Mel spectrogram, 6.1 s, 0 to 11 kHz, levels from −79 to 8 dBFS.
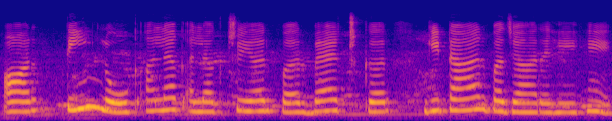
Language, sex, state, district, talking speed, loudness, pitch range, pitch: Hindi, male, Madhya Pradesh, Dhar, 125 wpm, -15 LUFS, 255-295 Hz, 275 Hz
